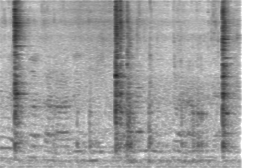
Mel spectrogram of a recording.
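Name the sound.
stirring chicken curry with curry leaves in a pot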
